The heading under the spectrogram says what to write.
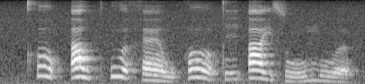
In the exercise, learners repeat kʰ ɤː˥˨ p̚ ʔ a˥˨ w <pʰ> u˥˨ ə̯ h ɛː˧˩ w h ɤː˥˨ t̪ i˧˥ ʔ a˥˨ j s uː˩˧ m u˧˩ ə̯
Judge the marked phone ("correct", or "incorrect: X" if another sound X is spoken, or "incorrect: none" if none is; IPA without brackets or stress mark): correct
